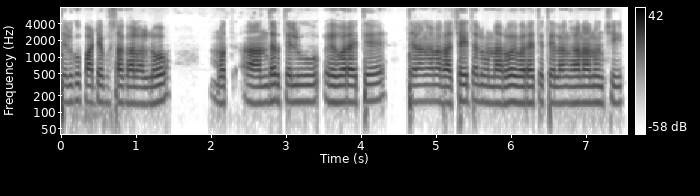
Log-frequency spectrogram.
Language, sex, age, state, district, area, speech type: Telugu, male, 18-30, Telangana, Sangareddy, urban, spontaneous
